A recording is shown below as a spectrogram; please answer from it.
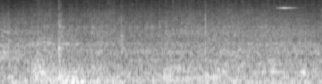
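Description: A steady low rumble like a motor vehicle's engine running nearby, with faint voices and a few light clicks over it.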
